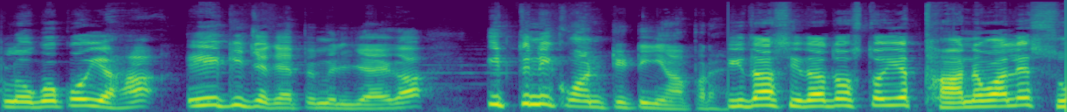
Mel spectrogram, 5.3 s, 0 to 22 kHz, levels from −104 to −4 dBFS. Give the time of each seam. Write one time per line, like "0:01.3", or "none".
0:03.6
